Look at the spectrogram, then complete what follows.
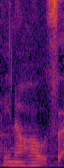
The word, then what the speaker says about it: Hinojosa: My name, like he said, is Hinojosa, and here it's pronounced Hinojosa.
